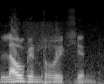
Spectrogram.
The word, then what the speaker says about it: Laugenbrötchen: How do you pronounce that? Laugenbrötchen.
